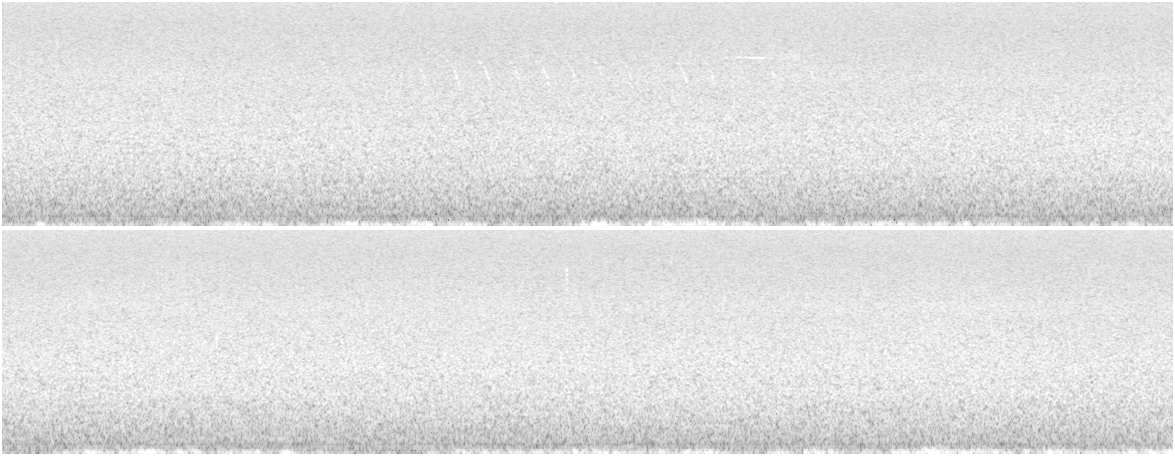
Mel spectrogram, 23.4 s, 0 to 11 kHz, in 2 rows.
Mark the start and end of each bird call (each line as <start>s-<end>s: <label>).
4.1s-7.2s: American Pipit (Anthus rubescens)
7.3s-8.3s: White-crowned Sparrow (Zonotrichia leucophrys)
17.3s-17.5s: Dark-eyed Junco (Junco hyemalis)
